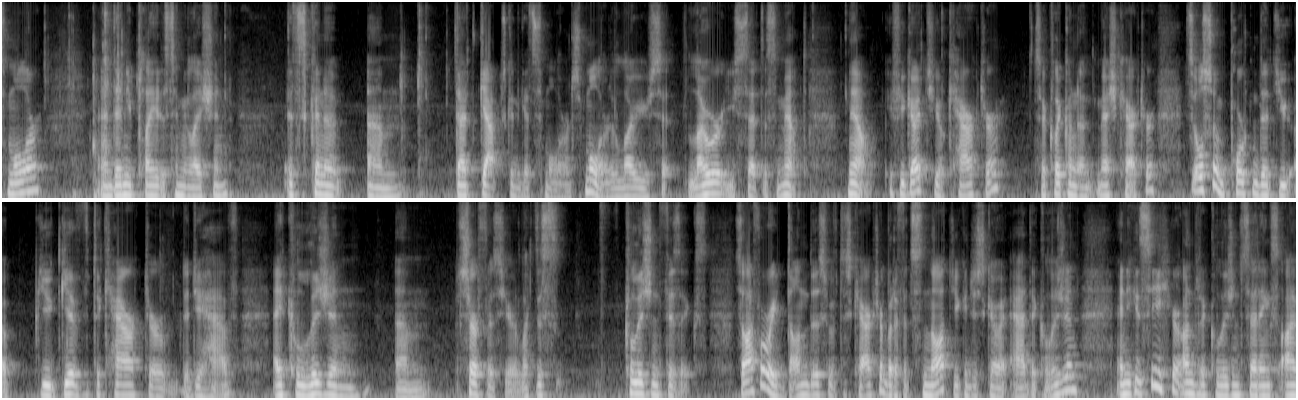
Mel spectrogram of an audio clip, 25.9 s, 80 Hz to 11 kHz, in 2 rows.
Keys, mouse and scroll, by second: 0.2-1.0 scroll down 2, 1.0 shift+Left, 1.2 space, 2.5-9.4 middle drag, 4.0 space, 4.9-5.4 scroll up 2, 7.9 scroll down 2, 8.5-9.4 scroll up 2, 9.4 click, 9.5-10.5 middle drag, 10.5-14.3 scroll down 1, 24.6-24.9 scroll down 1.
